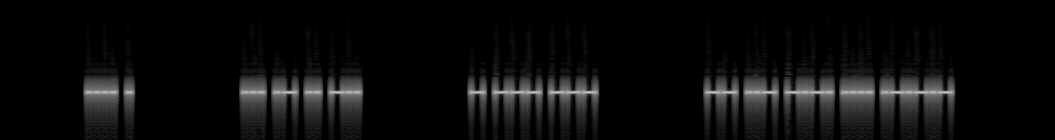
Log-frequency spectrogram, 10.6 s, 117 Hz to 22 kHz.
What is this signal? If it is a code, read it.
Morse code, heard as a keyed tone, about 30 wpm, 700 Hz. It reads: HE SAID TOO MUCH.
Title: 4x Word-Spacing - Sentences from Top 200 Words - 30wpm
